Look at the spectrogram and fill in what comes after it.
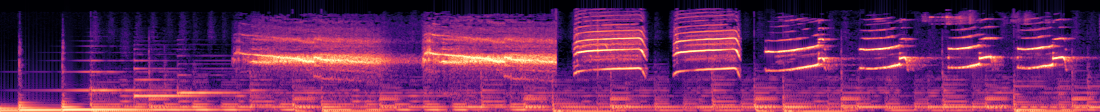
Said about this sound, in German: Soundvariationen sind das eines Weißkopfseeadlers. Er hat sie alle drauf, vom lauten Brüllen zum Spitzenschrei bis zum bettelnden Fiepen. Aber da fiept kein kleiner Schnuckliger, da fiept ein veritables Riesenstück Greifvogel,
